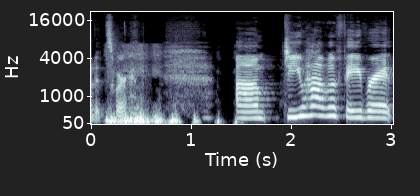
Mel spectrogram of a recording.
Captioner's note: chuckles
